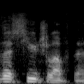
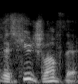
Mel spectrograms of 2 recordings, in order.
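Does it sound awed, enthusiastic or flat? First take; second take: flat; enthusiastic. First: It is said flatly, without enthusiasm. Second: It is said with lively enthusiasm.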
